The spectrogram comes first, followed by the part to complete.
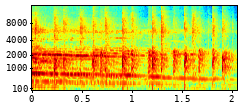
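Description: A small group clapping by hand in a small room, with one voice holding a long cheer that slowly falls in pitch.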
